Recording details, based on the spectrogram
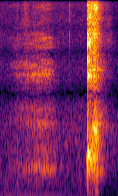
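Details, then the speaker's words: Adult woman gives one short, sharp cough after a brief quiet lead-in, low room hum; she attributes the cough to cannabis, not COVID. "You can hear I have a cough. It's not from Corona, it's from cannabis."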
